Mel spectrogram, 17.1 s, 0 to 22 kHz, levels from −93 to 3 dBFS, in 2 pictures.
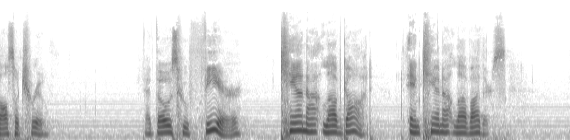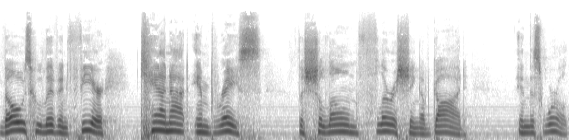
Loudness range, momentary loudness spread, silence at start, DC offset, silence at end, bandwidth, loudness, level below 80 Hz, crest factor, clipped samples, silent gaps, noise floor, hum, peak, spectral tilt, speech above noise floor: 5 LU; 14 LU; 0 s; under 0.1%; 0 s; 15.5 kHz; -32 LUFS; -56 dBFS; 16 dB; under 0.1%; none; -65 dBFS; none; -16 dBFS; -5.5 dB/octave; 34 dB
